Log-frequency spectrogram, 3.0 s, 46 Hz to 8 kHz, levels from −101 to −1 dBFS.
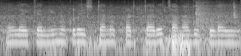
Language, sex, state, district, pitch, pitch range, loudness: Kannada, female, Karnataka, Bellary, 165 Hz, 160-170 Hz, -20 LUFS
